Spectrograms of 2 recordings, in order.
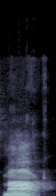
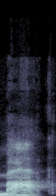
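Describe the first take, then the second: First: Boston Mark. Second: Australian Mark. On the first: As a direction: Mark with the Boston ark sound. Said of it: "Bostonians do that kind of arc noise". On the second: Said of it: "like an Australian does". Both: Retold or imitated.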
